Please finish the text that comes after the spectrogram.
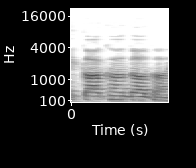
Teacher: अब इसमें जैसे का, खा, गा है, इनका क्या रहता है, जीवा का जो पश्च भाग है उसका कोमल तालु से स्पर्श होता है, तो आपके ये स्पर्श व्यंजन कहलाएंगे।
